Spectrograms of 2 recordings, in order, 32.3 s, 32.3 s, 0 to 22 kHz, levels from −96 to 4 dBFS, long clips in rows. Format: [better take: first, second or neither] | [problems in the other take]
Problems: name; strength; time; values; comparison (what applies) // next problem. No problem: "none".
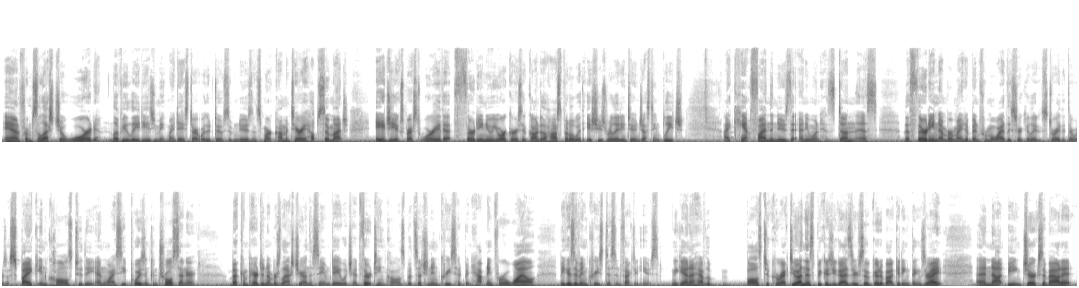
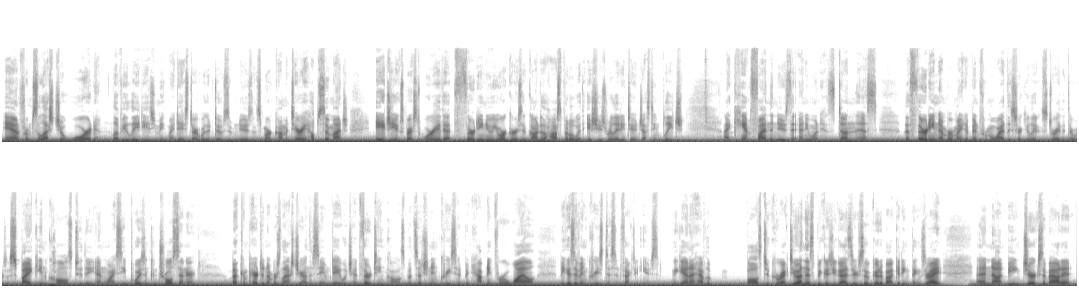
first | low rumble; loud; throughout; 5 dB below the speech; faint in the first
